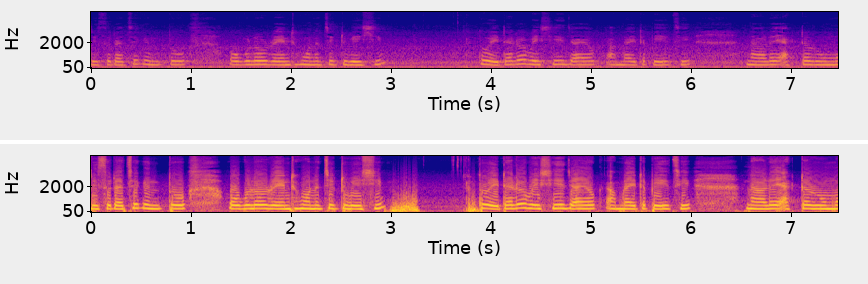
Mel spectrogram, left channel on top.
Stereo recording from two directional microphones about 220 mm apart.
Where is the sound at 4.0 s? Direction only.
50° right (ahead or behind).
